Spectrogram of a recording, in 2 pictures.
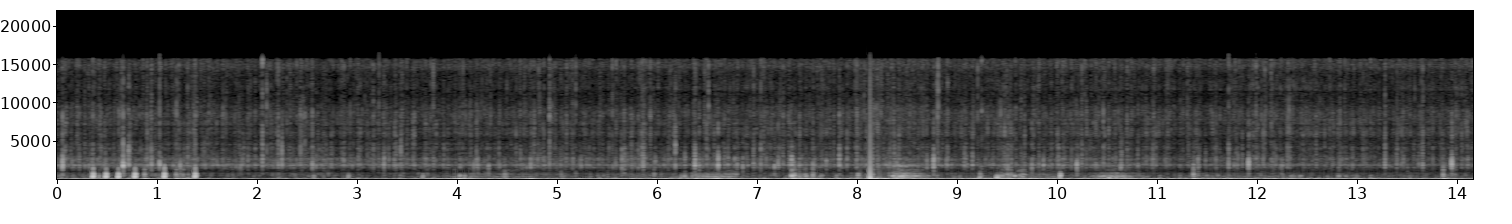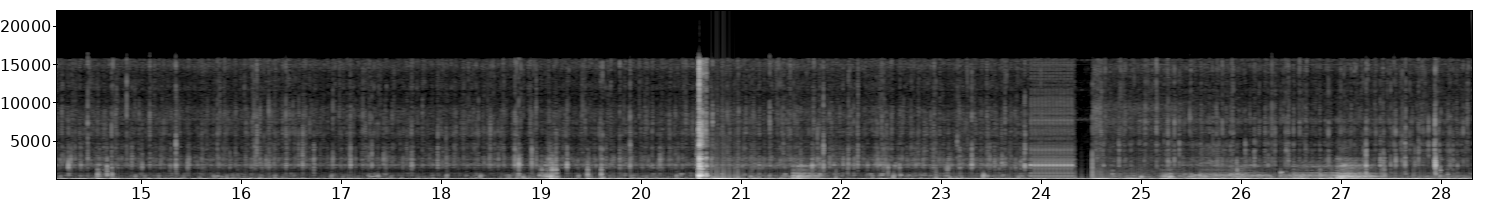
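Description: Muffled underwater sound picked up by a camera in a waterproof housing during a reef dive: a steady low rumble of water movement with scattered small clicks, and one sharp knock about two-thirds of the way through.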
